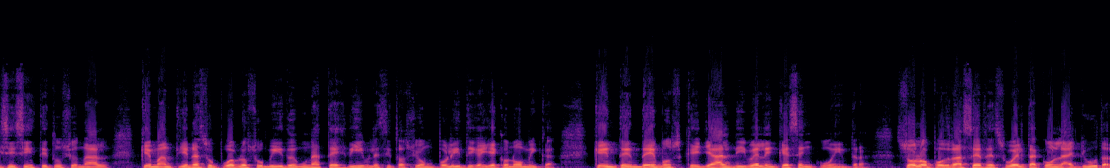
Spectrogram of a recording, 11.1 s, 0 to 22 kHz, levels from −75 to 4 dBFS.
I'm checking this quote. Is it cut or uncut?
uncut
